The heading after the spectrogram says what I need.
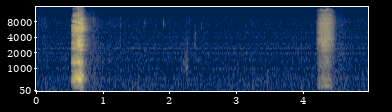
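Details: Two sharp, brief hiccups about four seconds apart during a rare 14-minute hiccup attack on waking from sleep with a CPAP mask by a person treated for sleep apnea.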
